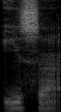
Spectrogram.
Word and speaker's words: AESA: also to have an ASA or Issa of her people pronounced it both ways and aesa active electronic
